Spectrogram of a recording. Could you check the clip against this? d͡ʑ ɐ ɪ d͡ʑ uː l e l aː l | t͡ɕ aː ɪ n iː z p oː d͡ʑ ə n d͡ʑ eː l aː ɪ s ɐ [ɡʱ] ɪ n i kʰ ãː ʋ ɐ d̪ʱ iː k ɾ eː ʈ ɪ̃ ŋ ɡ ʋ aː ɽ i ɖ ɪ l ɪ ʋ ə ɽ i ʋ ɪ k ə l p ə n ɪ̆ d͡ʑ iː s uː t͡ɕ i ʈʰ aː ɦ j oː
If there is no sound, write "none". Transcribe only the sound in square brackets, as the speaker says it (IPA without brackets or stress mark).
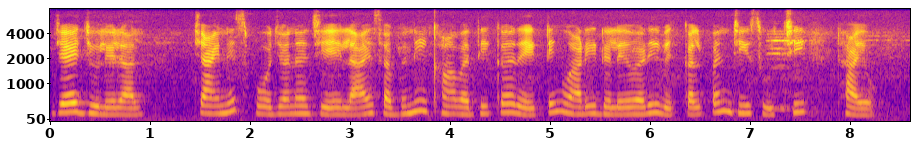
bʱ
